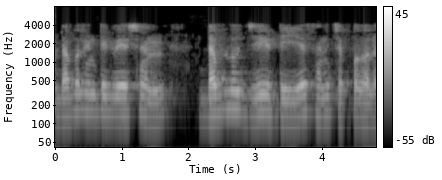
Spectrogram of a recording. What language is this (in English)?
Telugu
